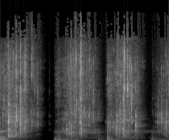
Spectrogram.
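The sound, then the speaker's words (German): Meat being kneaded inside its plastic packaging: loud, wet crinkling and squishing in three long pushes, each ending in a short pause, with no voices. “So, jetzt massiere ich das hier mal durch und dann gucke ich mal, ob ich da außer vielleicht ein bisschen, bisschen zusätzlichem Salz oder ein bisschen Sojasauce”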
